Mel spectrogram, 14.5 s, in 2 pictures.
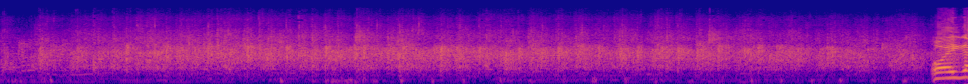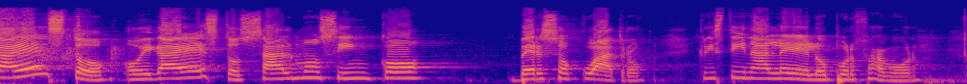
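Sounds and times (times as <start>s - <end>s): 
audience applause: 0.0s - 8.2s
speech: 7.0s - 10.5s, 11.1s - 14.4s.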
